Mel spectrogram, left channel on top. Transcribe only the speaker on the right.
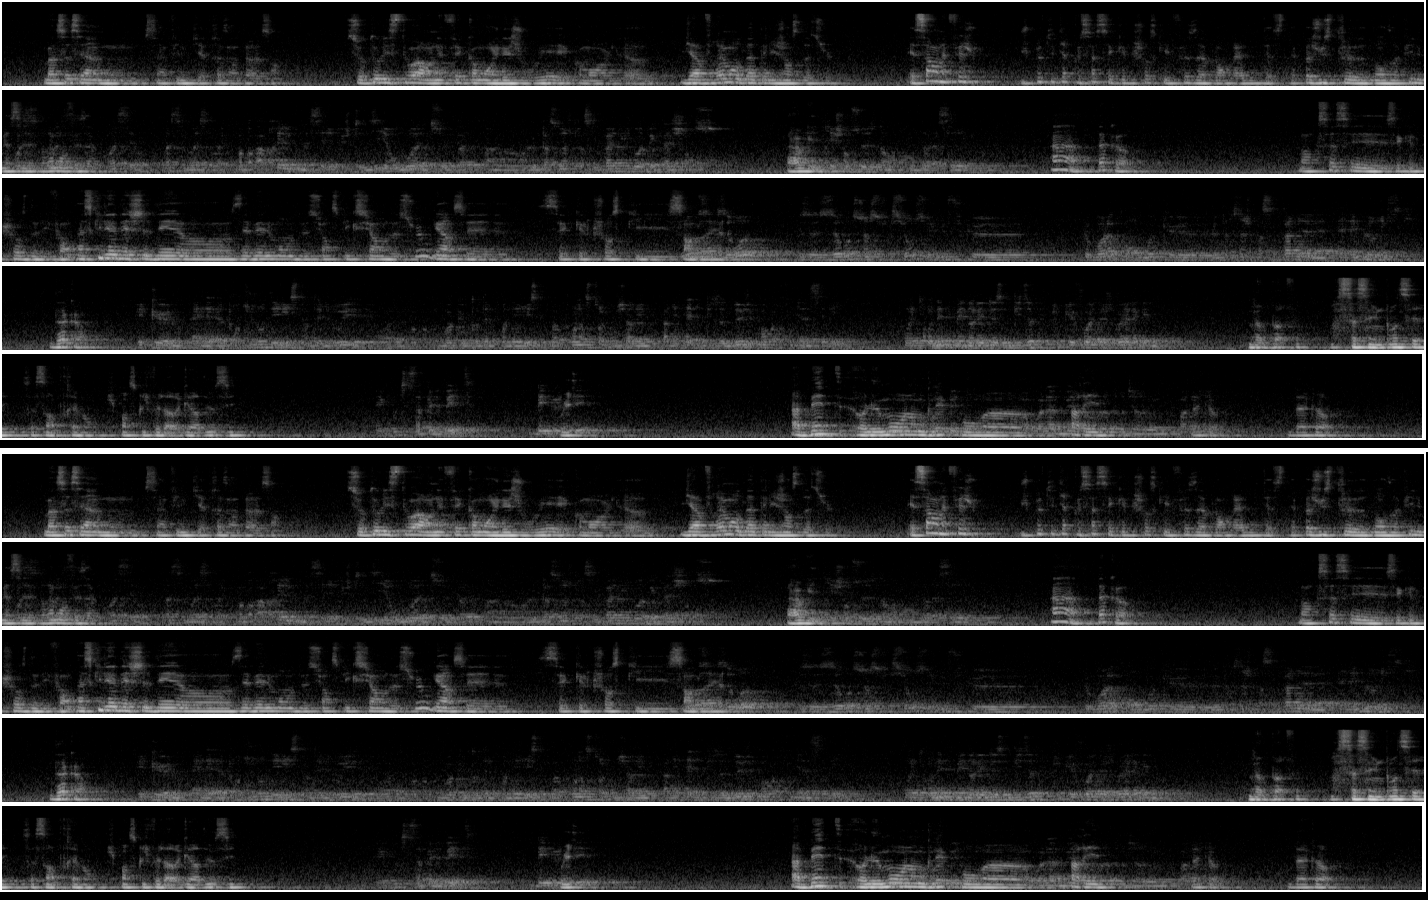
Ben, ça, c'est un, c'est un film qui est très intéressant. Surtout l'histoire, en effet, comment elle est jouée et comment il... euh, il y a vraiment de l'intelligence là-dessus. Et ça, en effet, je, je peux te dire que ça, c'est quelque chose qui est faisable en réalité. Ce n'est pas juste euh, dans un film, mais
c'est
vraiment
faisable.
Ah
oui.
Ah, d'accord. Donc ça, c'est, c'est quelque chose de différent. Est-ce qu'il y a des, ch- des euh, événements de science-fiction dessus ou bien c'est, c'est quelque chose qui semble
réel?
D'accord.
Ben, parfait. Ça, c'est une bonne série. Ça semble très bon. Je pense que je vais la regarder aussi.
Oui. Ah, bet, euh, le mot en anglais
pour euh,
parier.
D'accord. D'accord.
